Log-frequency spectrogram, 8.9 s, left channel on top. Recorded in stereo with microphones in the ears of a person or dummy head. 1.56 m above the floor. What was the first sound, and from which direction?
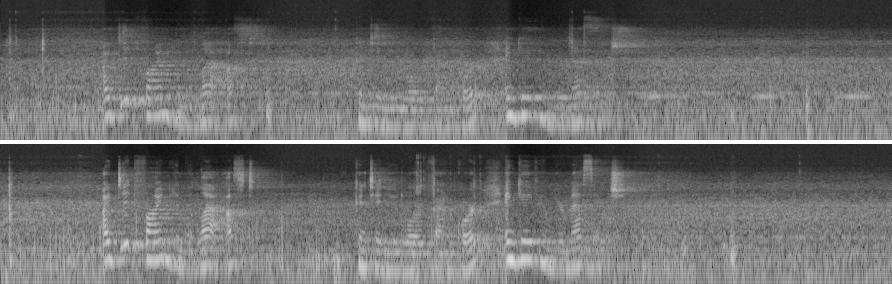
A woman speaking, 45° right (ahead or behind).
